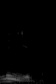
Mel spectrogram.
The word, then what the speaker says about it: liv: becomes something different so life in swedish is leave like uh leave on a tree and it's spelled like this leave liv so you're living two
